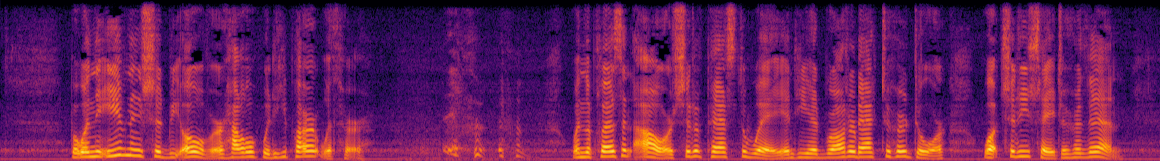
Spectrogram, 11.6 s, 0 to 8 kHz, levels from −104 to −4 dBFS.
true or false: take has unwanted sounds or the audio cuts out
true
